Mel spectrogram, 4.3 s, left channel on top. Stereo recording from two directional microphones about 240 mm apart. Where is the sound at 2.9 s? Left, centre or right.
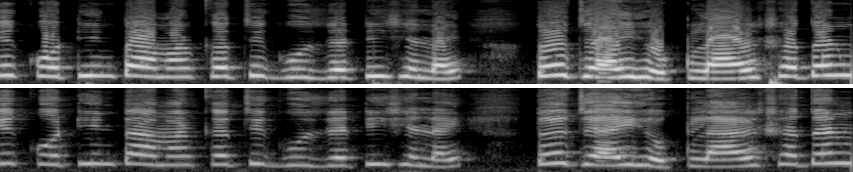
Centre.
